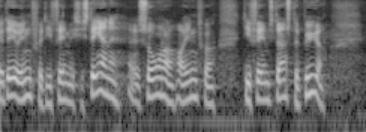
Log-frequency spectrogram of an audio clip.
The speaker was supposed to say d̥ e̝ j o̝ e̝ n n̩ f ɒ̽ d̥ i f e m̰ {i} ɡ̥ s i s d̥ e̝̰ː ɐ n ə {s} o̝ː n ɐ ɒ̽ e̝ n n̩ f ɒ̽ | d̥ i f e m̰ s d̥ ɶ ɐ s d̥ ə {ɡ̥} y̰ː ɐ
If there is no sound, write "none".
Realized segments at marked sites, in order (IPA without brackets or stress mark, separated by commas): e, s, b̥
